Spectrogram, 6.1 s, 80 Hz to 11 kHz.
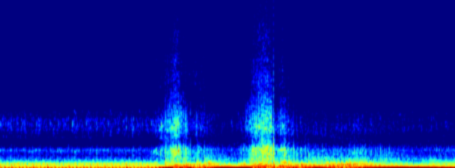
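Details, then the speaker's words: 1997 Mustang GT, 4.6 V8, 5-speed manual, which needed only an intake manifold: it fires and settles into a smooth, deep idle, then takes two clean throttle blips and returns evenly; runs perfectly. "As you can hear, she runs absolutely perfect, guys. I mean, 100% perfect."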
